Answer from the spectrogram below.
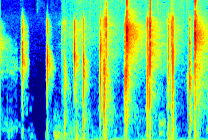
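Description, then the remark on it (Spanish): Brief scattered hand clapping from a few people, sharp irregular claps starting sparse and then picking up into a quick, uneven patter of about fifteen claps, with no voices. “Un aplauso”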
